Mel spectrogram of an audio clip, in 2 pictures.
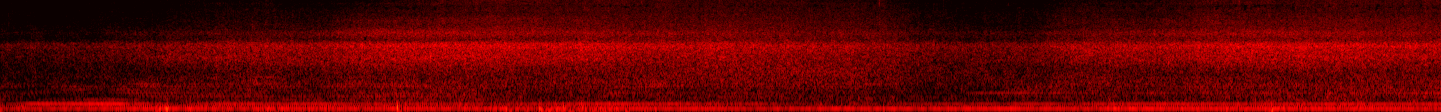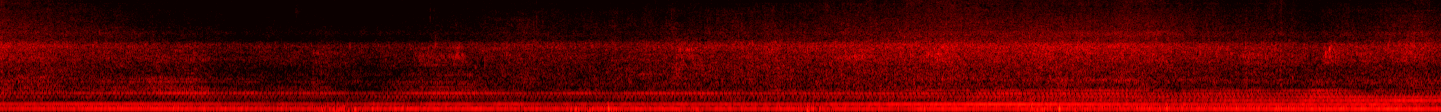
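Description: An engine running with a steady low hum that slowly grows louder, over a constant wash of noise.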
